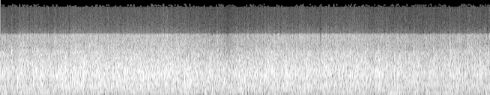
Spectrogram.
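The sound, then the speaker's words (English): A large audience applauds steadily, a dense wash of clapping that stays loud and even for several seconds without pause, with no voices standing out above it. “did you hear that applause, Mary? Everybody's glad to see you.”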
